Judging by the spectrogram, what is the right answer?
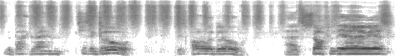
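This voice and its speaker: A man giving a relaxed, rambling painting demonstration as an art instructor, often correcting himself. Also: a little high, takes it slowly, far from the mic. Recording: roomy echo, off-mic.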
